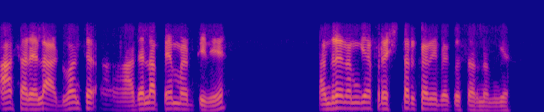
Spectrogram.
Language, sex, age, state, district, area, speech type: Kannada, male, 45-60, Karnataka, Chikkaballapur, urban, conversation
